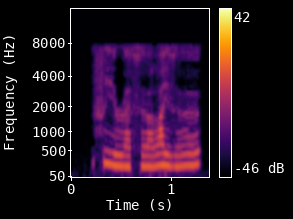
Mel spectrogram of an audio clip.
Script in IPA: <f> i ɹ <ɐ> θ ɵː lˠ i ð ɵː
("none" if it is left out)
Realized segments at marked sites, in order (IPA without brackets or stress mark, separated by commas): f, ɐ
